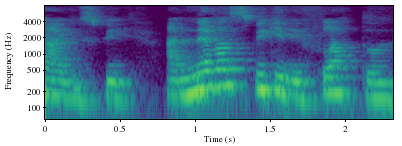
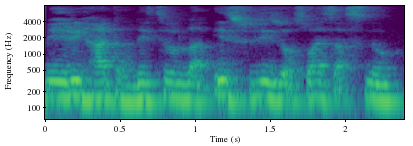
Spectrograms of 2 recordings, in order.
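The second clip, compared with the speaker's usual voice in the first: level, flat, machine-like robotic monotone; 2 semitones lower than usual. Showing a reading after the beep that comes out too flat: flat robotic monotone. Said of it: "Are you a robot? ... too flat".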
